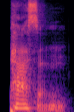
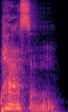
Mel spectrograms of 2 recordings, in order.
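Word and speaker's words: Pasin: Um, pronuniation, Passen. RJ Passen. Cool. That's how you say his name.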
